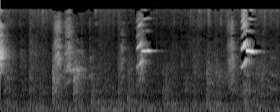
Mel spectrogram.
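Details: A pair of sun conures mating gives a few short, harsh squawks and chatters, two of them ending in sharp, high whistled notes about two seconds apart.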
